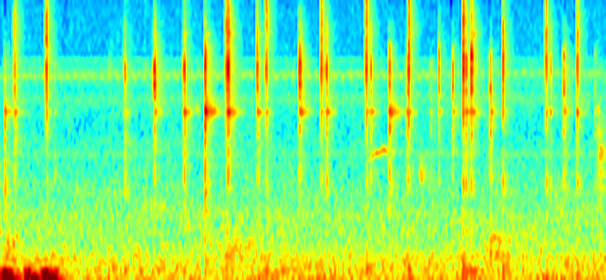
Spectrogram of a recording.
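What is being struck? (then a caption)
Small glass candle jar. Long painted nails tap on a small lit glass jar candle with a ribbon bow at its neck, held in both hands. A steady run of quick, bright, clicky taps with a faint high glassy tone, each cutting off almost at once, over a quiet background with a brief low rumble at the start.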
